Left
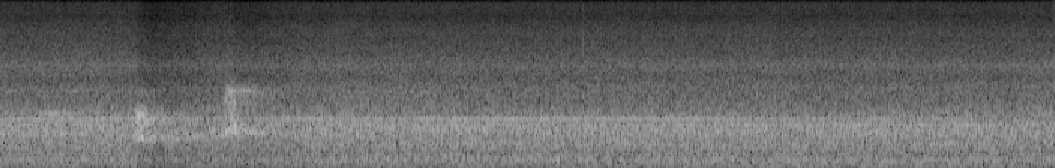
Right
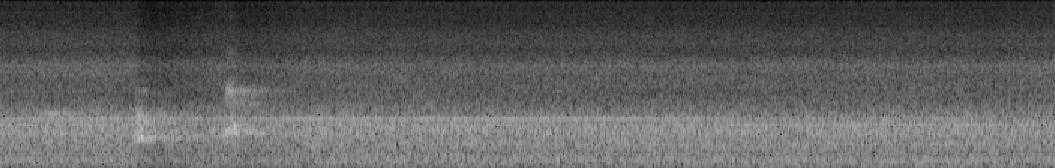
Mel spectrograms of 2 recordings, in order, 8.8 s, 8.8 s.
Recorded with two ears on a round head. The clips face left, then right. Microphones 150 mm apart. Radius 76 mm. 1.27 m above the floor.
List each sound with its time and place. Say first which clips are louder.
1.1 s a dog barking: right 1 dB; 25° right (ahead or behind), 4 m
